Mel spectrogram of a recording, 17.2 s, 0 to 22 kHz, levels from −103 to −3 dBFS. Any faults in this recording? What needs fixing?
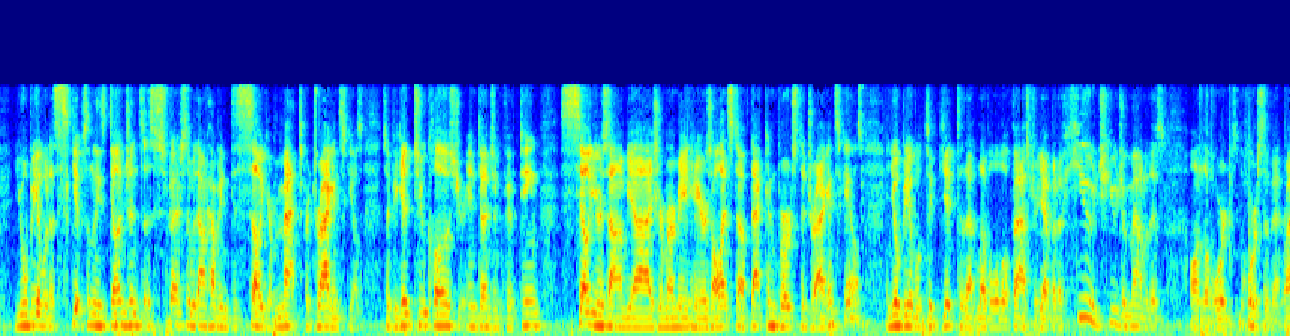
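Nothing here needs fixing. The audio has passed through a call path with a wideband codec, which fits G.722, so there is nothing above 8 kHz.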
